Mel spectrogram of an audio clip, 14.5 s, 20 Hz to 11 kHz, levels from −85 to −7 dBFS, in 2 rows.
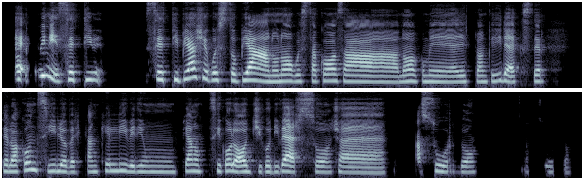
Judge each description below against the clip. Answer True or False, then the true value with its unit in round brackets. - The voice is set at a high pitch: True (195 Hz)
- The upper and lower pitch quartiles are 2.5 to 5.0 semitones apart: True (2.9 semitones)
